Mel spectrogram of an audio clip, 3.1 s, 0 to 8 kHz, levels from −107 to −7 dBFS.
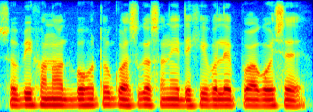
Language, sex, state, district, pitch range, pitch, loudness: Assamese, male, Assam, Hailakandi, 120-125 Hz, 120 Hz, -15 LUFS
